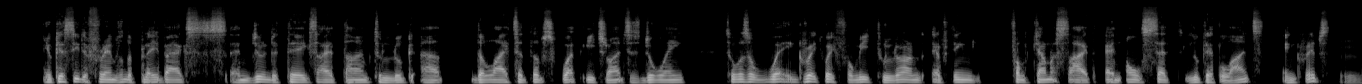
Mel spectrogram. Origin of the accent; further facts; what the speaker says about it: Belgium; I'm from Belgium. I'm a black belt Shotokan karate like Jean-Claude Van Damme.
